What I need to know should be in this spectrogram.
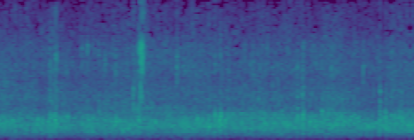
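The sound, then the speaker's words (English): Congregation clapping hands during a church service: a dense, steady wash of many claps at moderate loudness, with no clear pauses. “Clap your hands.”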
